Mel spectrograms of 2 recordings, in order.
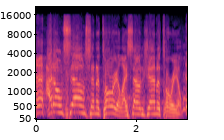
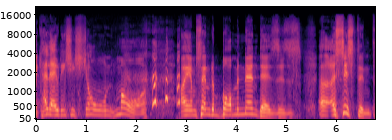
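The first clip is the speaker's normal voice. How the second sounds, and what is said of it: Bad put-on English accent. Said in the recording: “I had this bad English accent. ... That is a bad accent ... there hasn't been a worse English accent”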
